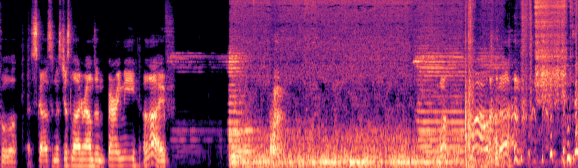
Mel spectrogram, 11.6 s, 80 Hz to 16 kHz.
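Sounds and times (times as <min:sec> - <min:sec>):
speech: 0:00.0 - 0:03.7, 0:04.6 - 0:06.2, 0:08.8 - 0:09.2, 0:09.9 - 0:11.5
train horn blast: 0:04.5 - 0:09.9
laughter: 0:09.4 - 0:11.5.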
